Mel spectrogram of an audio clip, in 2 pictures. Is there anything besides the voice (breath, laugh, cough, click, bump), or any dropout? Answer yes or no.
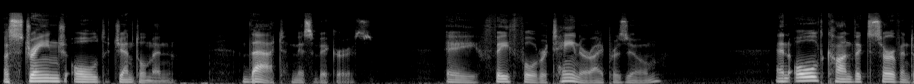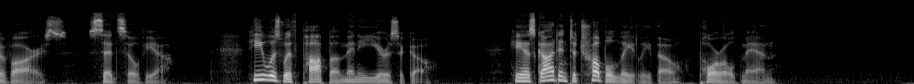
no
